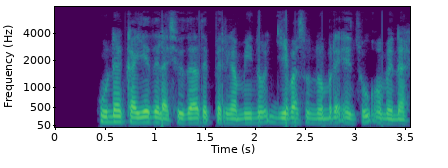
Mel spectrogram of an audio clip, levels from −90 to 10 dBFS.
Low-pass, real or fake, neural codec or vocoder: 7.2 kHz; real; none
